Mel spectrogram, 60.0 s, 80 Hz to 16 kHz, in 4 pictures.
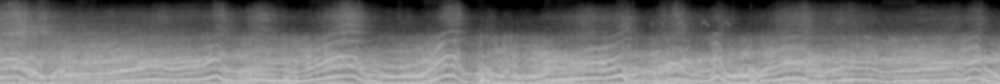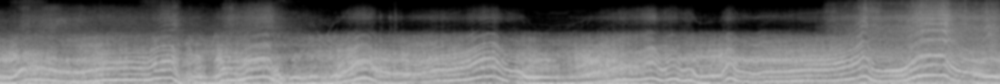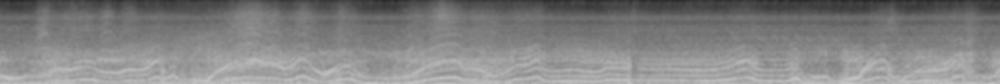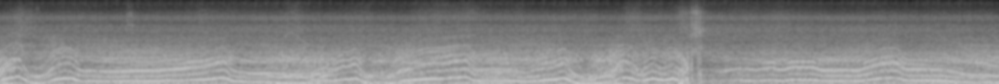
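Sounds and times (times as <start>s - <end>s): drone motors whining: 0.0s - 59.9s.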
